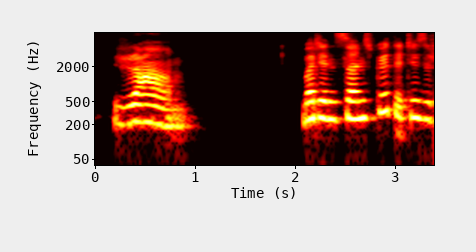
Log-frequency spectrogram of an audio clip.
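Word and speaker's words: राम: If we want you to say Ram, we will put a halant in Sanskrit. If there's no halant, it is Rama.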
